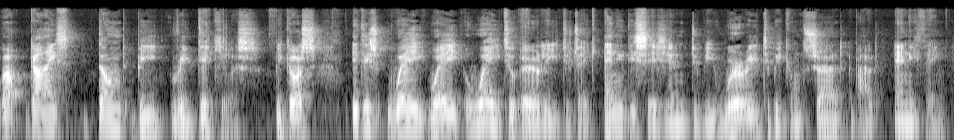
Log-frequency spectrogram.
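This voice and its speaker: A man with a Dutch accent speaks at a medium pitch, his voice swinging very widely up and down at a very slow pace. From Netherlands. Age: 40s. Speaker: professional speaker. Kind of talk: live stream talk. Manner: hesitant, with fillers.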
